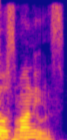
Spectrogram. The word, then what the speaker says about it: spanakopita: What about spanakopita? – Oh, spanakopita. Yeah, spanakopita.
